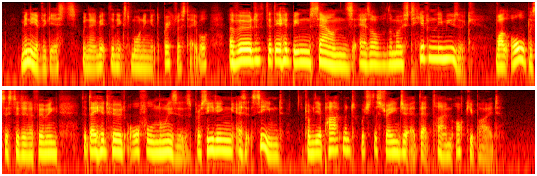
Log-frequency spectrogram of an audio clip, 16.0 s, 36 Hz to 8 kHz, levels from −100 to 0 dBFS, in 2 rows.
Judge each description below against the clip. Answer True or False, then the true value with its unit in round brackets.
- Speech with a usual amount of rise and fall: True (4.1 semitones)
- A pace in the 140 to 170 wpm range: False (190 wpm)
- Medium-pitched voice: True (150 Hz)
